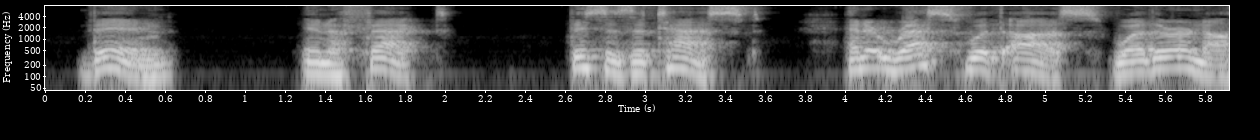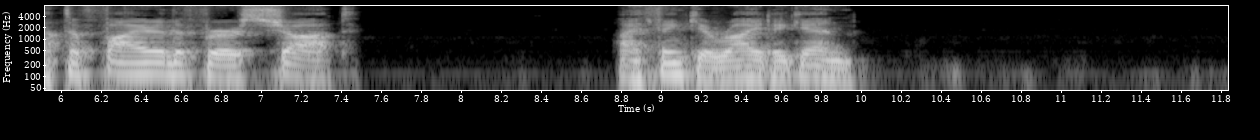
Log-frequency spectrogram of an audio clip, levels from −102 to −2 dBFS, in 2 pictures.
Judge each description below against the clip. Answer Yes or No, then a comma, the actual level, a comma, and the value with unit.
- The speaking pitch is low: Yes, low, 115 Hz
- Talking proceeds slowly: Yes, slow, 125 wpm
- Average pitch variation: No, wide, 7.0 semitones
